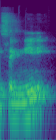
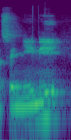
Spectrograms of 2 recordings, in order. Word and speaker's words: Segnini: Cegnini es la forma correcta en el idioma italiano de pronunciar el apellido, porque la S y la G juntas se pronuncian como ñ.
